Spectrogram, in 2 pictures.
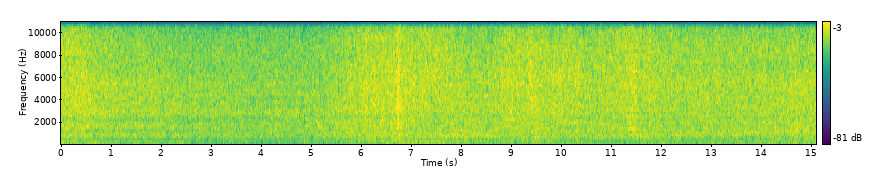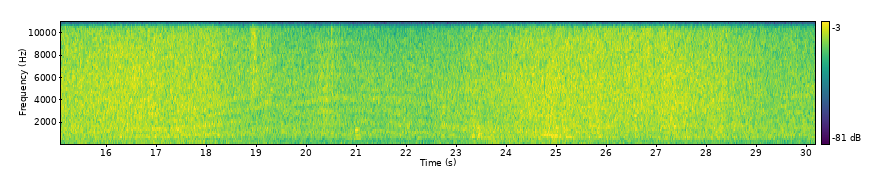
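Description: Ocean surf breaking on a sandy beach: a steady rush that swells and ebbs every several seconds.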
